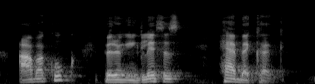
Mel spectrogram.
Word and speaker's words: Habakkuk: No estoy seguro si así se pronuncia en español, Habacuc, pero en inglés es Habakkuk. Como que te estás riendo, Habakkuk, Habakkuk.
